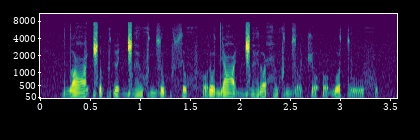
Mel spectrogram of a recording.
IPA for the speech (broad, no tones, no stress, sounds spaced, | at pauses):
d ɒ ʕ ɒ ǁ e kʷ ɗ e ɡ͡ǁ æ̤ xʷ d͡z u kʷ s i xʷ h o̰ ɾ u d i ʕ ḭ ɡ͡ǁ æ̤ ɾ o ħ æ̤ xʷ d͡z o̰ t͡ʃ o̰ ʔ o̰ ɠ o t ṵ xʷ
